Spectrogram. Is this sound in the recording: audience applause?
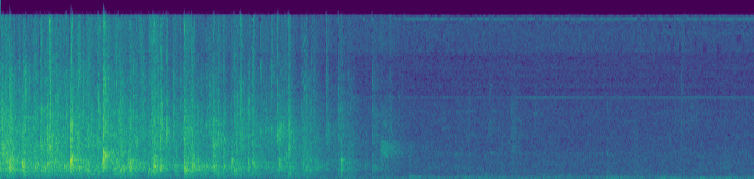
yes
